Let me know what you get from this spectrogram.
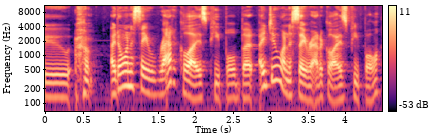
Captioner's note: chuckles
